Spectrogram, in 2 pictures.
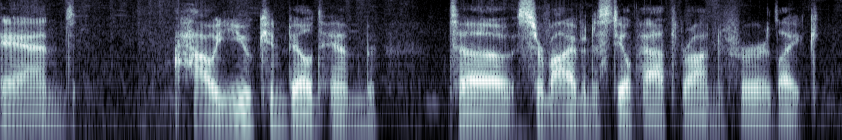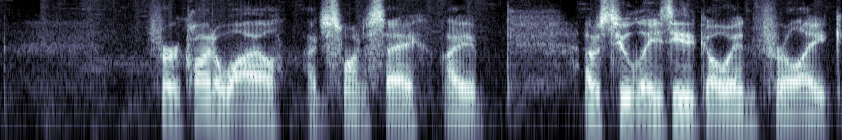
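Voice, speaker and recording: A man's very deep, low voice at a very slow pace, with long, frequent pauses and noticeable background noise. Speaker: gaming YouTuber. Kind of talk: casual video commentary. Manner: stuttering; hesitant, filler-heavy.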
